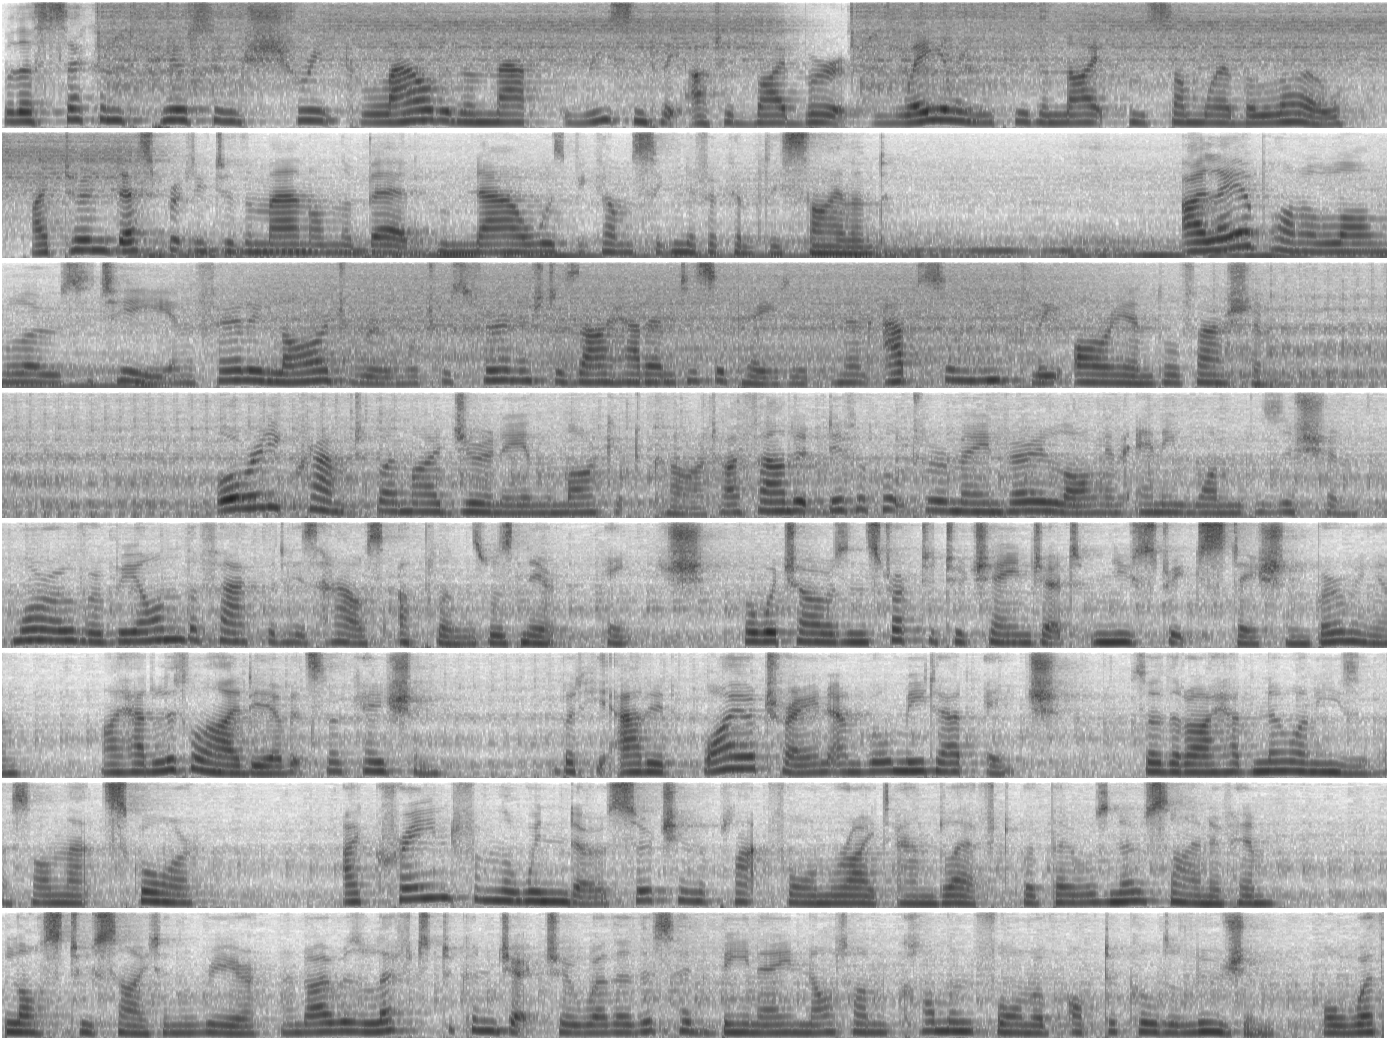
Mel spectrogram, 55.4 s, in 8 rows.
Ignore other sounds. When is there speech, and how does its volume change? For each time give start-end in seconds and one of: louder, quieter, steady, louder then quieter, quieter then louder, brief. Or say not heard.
0.0-11.3 steady
12.8-20.3 steady
21.9-42.6 steady
43.2-55.3 steady.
